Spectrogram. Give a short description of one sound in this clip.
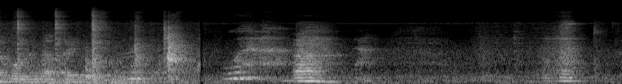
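Men and women talk casually nearby, in short bursts.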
